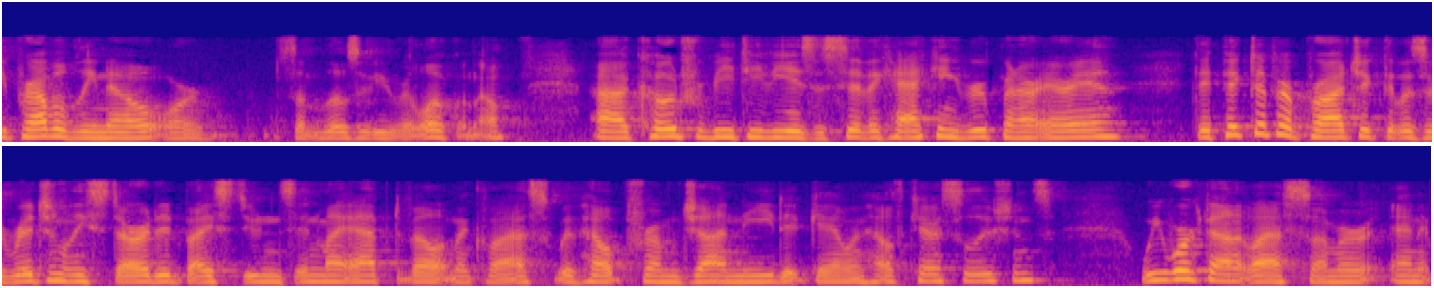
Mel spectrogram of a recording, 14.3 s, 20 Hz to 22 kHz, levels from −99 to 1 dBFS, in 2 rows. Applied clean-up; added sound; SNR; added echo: none; none; none; none.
